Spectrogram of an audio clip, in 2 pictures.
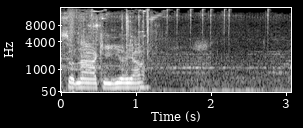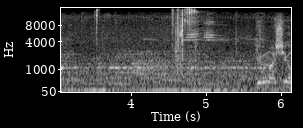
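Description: Short clicks and chimes sound as items are picked up in a video game.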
